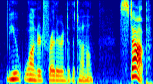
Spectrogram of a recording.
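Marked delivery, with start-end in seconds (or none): 1.8-2.2 high, loud stop; sharp command. A narrator's reading. Alice orders the stranger to stop, sharp and loud. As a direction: halt him on the spot.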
